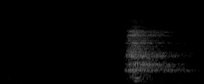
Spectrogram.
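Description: A person's single audible sigh starting about a second in and fading away within a second, with near silence before it.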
